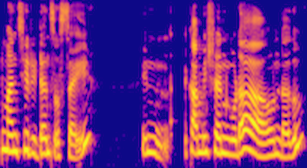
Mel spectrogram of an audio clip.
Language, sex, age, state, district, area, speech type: Telugu, female, 45-60, Telangana, Jangaon, rural, spontaneous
